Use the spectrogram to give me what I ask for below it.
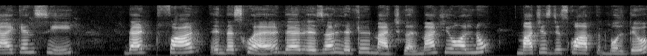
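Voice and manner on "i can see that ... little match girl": ordinary talk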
